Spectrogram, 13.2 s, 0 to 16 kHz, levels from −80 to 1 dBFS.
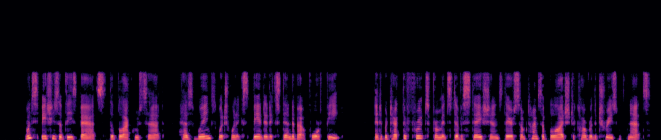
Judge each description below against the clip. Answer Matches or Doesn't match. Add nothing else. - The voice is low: Doesn't match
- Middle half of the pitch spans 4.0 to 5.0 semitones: Matches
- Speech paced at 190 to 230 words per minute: Doesn't match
